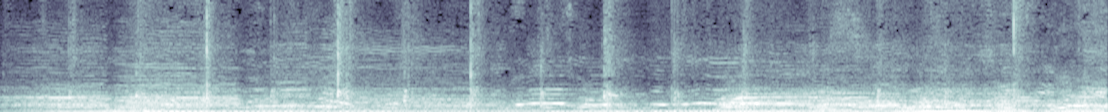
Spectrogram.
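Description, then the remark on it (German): A group of women and men in traditional African garments at a street intersection in Soweto, South Africa, under blazing sun, shouts and calls out together while sharp claps and thudding foot stamps punctuate the noise in an uneven rhythm, loud, with a steady babble of voices underneath. “Die Frauen und Männer klatschen, rufen, stampfen mit den Füßen.”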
